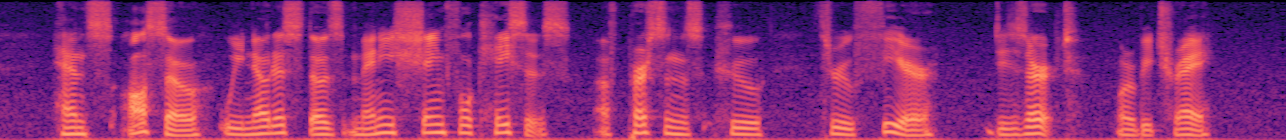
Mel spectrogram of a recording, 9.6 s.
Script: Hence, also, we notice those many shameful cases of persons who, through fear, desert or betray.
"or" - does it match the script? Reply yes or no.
yes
